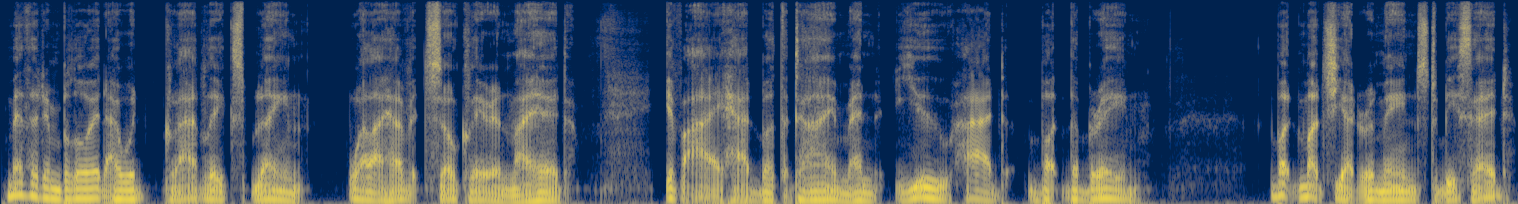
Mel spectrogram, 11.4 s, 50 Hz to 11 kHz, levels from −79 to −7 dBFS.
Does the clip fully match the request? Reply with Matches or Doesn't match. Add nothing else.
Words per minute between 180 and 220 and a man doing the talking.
Matches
